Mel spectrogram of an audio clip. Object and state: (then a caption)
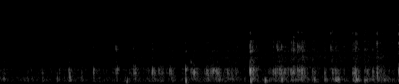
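Woven bamboo box lid. Fingertips and nails tap and scratch on the top of the lid of a medium rectangular, closed box with a woven bamboo/rattan-look surface and a small metal clasp. A quiet, steady stream of dry, short clicks and light scratches is heard, centered around a mid pitch of about 650 Hz with a few brighter ticks. Each tap dies away almost instantly with no ring.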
